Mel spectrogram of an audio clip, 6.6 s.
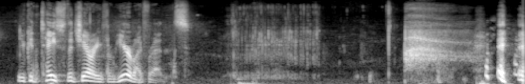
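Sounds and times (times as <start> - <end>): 
speech: 0.2 - 3.2, 6.3 - 6.5
gulping: 2.8 - 5.1
person sipping soda: 2.8 - 5.8.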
